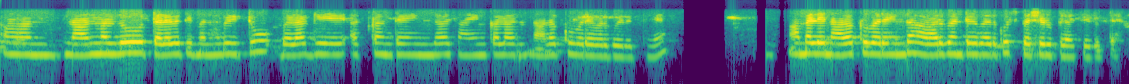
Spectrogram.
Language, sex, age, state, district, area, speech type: Kannada, female, 18-30, Karnataka, Kolar, rural, conversation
